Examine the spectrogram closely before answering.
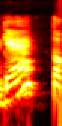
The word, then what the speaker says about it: জ্ঞাত: জ্ঞা, ত করে তো, জ্ঞাত।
